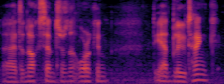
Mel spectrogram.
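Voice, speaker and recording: Mechanic guy sitting in a van, stuffy hay fever voice, pretty monotone, bit of hiss behind. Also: mid-range voice, moderate pace, vocal fry. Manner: plain, thinking aloud with fillers. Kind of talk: casual diagnostic walkthrough. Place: inside a van in a garage.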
